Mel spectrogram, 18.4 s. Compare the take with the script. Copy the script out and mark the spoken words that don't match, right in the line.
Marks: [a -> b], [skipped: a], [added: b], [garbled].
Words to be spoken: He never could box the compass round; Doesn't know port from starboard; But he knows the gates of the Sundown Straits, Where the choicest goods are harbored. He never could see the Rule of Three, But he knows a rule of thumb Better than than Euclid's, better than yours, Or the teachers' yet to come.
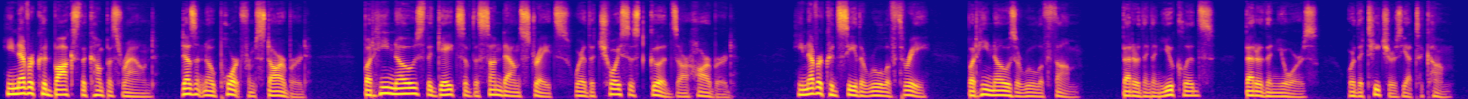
He never could box the compass round; Doesn't know port from starboard; But he knows the gates of the Sundown Straits, Where the choicest goods are harbored. He never could see the Rule of Three, But he knows a rule of thumb Better than than Euclid's, better than yours, Or the teachers' yet to come.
